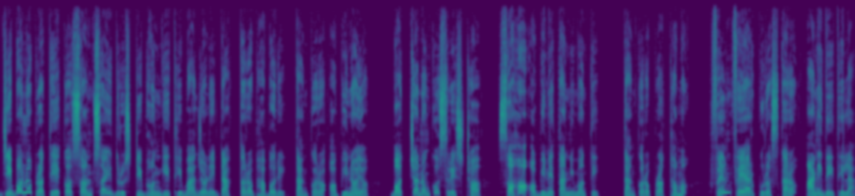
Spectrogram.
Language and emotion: Odia, neutral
